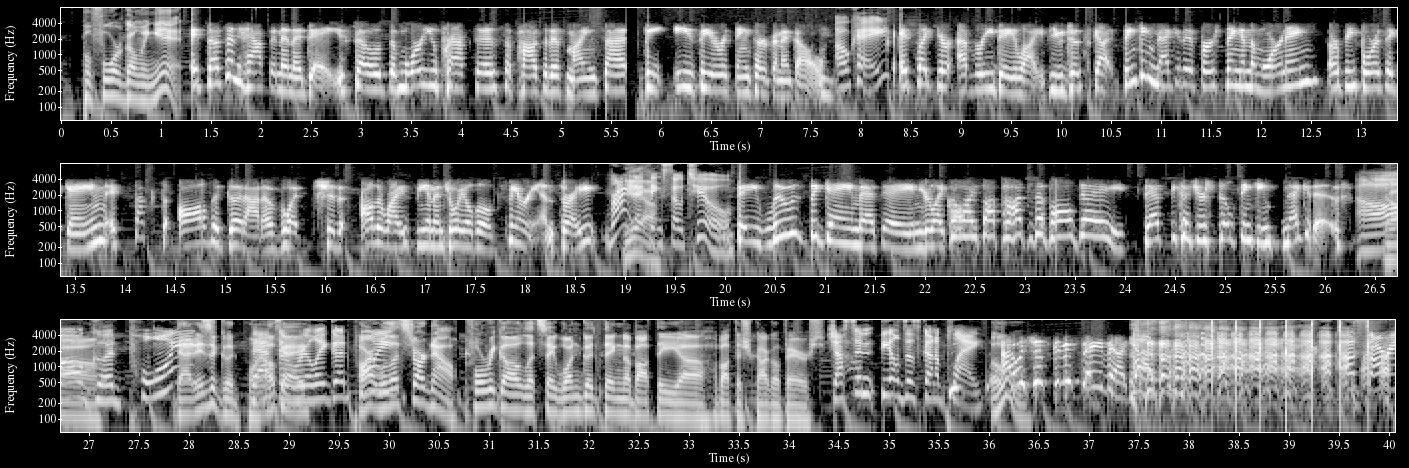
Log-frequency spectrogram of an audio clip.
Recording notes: called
